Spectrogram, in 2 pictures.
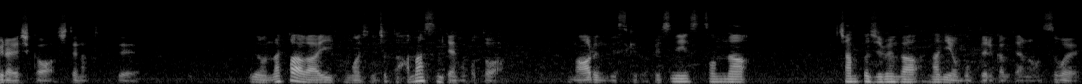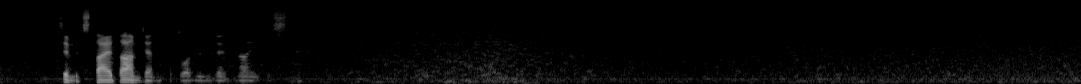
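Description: Noise suppressor artifacts run through the whole clip: the suppressor pulls down whatever bands it judges to be steady noise by about 18 dB, so the room noise, sitting about 14 dB under the speech, dips in pauses and swells back beneath the voice.

Speech cut by the noise suppressor follows at 0.2–1.38 s, 3.44–5.08 s, 5.68–7.12 s, 9.18–10.82 s and 11.41–13.83 s. The suppressor mistakes quieter parts of the speech for noise and drops them by about 16 to 19 dB, so the affected speech sounds swallowed. The lost portions grow from under half a second in the first stretch to around a second in the last two.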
